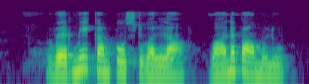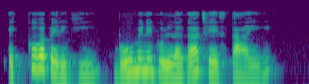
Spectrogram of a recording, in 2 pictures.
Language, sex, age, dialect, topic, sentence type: Telugu, female, 36-40, Telangana, agriculture, statement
